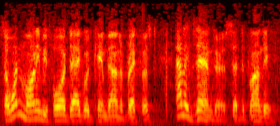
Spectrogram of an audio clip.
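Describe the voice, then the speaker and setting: A man's voice: mid-range voice, wildly swooping pitch, quick pace, slightly rough. A male announcer introducing a 1940s radio show in a showy, folksy way. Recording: muffled old radio recording. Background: loud music.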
